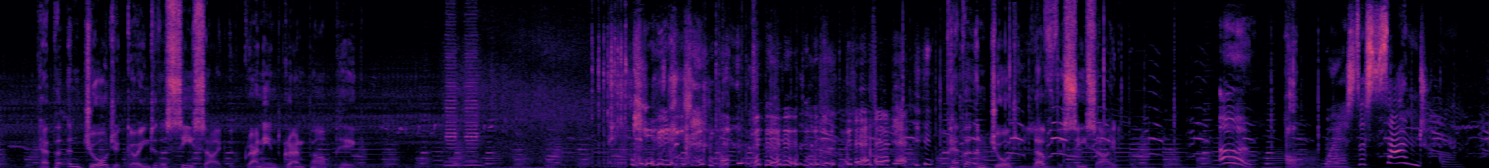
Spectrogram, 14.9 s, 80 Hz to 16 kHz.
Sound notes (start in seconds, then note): 3.5 honks horn; 6.0 peppa and george giggle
